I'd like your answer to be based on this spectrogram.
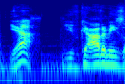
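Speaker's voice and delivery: normal talking voice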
